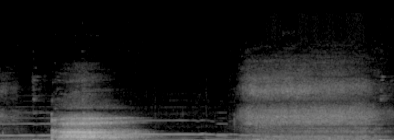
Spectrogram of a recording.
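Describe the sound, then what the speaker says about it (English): Slow, deep breathing during a stretching and energy exercise routine, a long breathy inhale followed by a steady exhale, close and soft with no speech. "Inhale and exhale."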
